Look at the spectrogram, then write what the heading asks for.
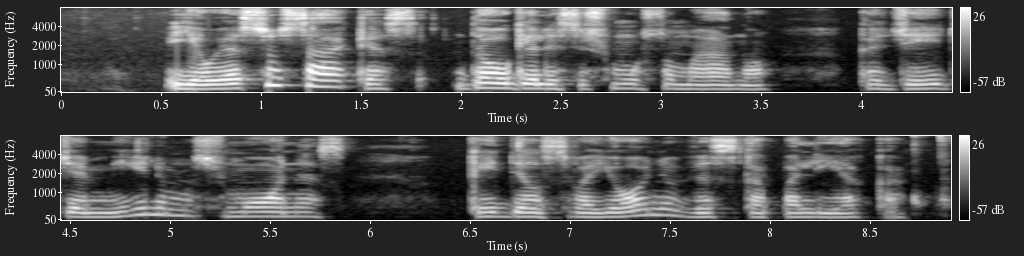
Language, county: Lithuanian, Šiauliai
